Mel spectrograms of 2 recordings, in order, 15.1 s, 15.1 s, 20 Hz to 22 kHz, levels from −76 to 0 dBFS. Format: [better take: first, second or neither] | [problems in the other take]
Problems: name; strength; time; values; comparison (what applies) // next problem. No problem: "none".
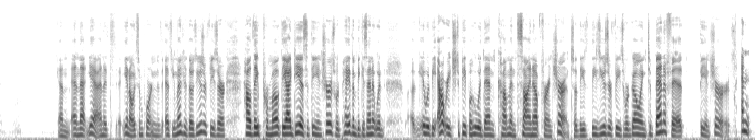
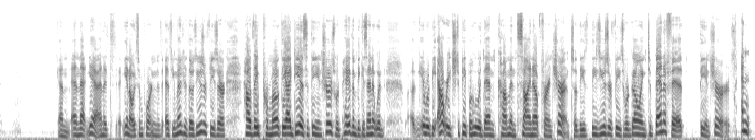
first | distortion; slight; 10 dB below the speech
